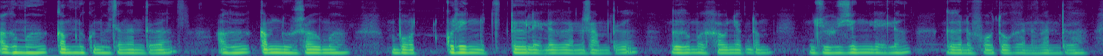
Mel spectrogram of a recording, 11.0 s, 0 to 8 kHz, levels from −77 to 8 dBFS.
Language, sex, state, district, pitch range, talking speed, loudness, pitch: Wancho, male, Arunachal Pradesh, Longding, 115-130 Hz, 160 wpm, -19 LUFS, 120 Hz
